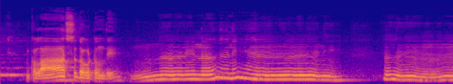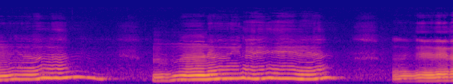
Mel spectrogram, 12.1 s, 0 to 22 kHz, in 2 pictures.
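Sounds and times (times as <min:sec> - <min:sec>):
man humming a melody: 0:00.0 - 0:01.0, 0:01.7 - 0:07.5, 0:08.1 - 0:10.5, 0:11.3 - 0:12.0.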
